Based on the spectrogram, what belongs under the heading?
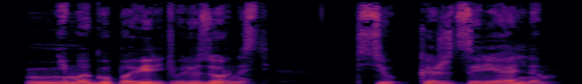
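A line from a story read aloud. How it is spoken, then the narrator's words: Mutter. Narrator (Russian): пробормотал писатель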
